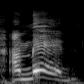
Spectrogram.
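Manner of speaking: loud, furious and raw; swearing in real anger; real angry outburst. Real, not acted. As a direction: let the fury out, full volume. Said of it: "I'm fucking mad".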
